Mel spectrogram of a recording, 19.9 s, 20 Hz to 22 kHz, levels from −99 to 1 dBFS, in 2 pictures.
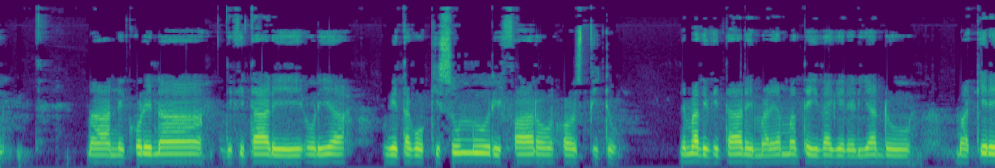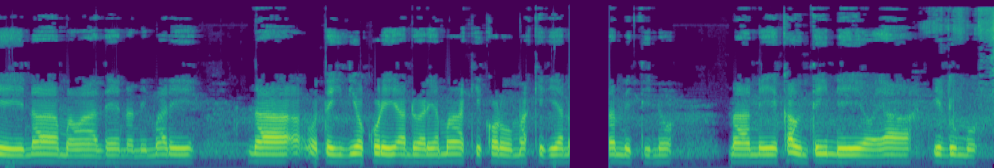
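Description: A rebuffering stall runs from 15.64 to 16.04 s: the player exhausted its downloaded audio and halted until more data arrived. The speech drops to silence for 400 ms, then resumes exactly where it stopped, losing nothing but stretching the timeline.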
